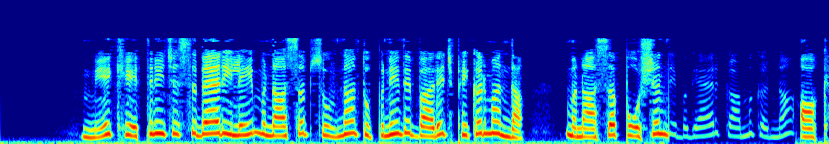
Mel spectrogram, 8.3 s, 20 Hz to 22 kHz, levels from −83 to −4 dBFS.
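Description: The whole clip has a watery, swirling texture. The sibilants chirp metallically. Quiet frequency detail flickers in and out from frame to frame. This is plainly audible MP3 compression damage. The likely cause is an encoder starved of bits, which fits a low bitrate near 32 kbps. The encoder has zeroed weak lines to save space.

From 1.14 to 1.17 s, a short hiss sits just ahead of a sharp attack. This is pre-echo. It lasts 31 ms, and the noise rises about 21 dB above the quiet before it. The codec spread its quantisation noise across a 72 ms block. Short blocks were never used, so the noise for the loud onset leaked backward. The attack sounds soft and smeared.

Pre-echo returns from 4.15 to 4.20 s. This time it spans 46 ms, with a rise of about 14 dB. It is quieter than the first, but the same long-block smearing blurs the onset.

From 6.69 to 7.96 s, the speech nearly vanishes when heard in mono. 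The level drops about 26 dB. What remains is faint. The cause is likely one channel inverted. The reversed polarity cancels everything common to both channels, including the centred voice.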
